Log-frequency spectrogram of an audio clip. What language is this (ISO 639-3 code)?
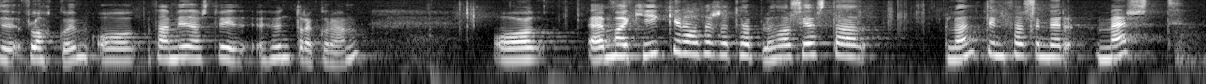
isl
